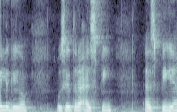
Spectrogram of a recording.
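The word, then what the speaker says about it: SP: उसी तरह एसपी, एसपी क्या है? एस पी, ठीक है। तो एसपी में एस लगाया आपने, ठीक है, ए लगाया, प्रोनाउंसिएशन में ए क्या है? एक वावल है, वावल होने के नाते यहाँ पे एन लग गया।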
